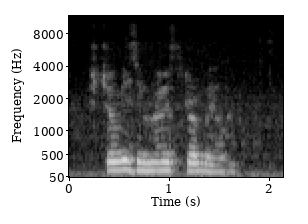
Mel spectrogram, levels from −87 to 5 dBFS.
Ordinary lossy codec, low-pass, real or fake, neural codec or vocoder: AAC, 64 kbps; 9.9 kHz; fake; vocoder, 22.05 kHz, 80 mel bands, Vocos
